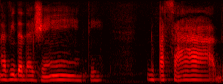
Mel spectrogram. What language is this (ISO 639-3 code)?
por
